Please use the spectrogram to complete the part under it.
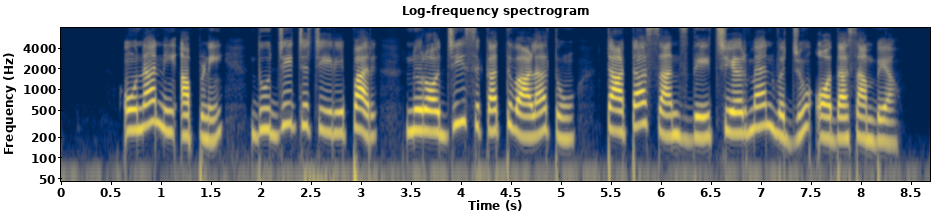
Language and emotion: Punjabi, neutral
